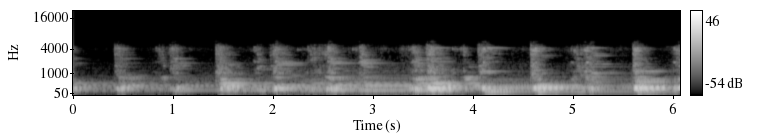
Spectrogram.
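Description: Acoustic guitar strummed, chords ringing at about two strokes a second.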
